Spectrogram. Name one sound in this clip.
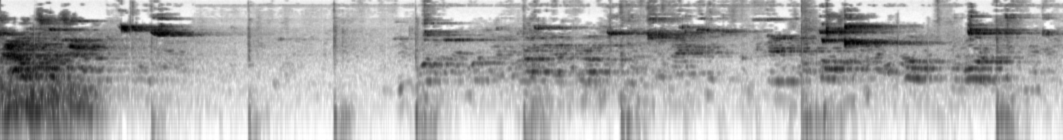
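A basketball bounces on a hard floor, echoing.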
